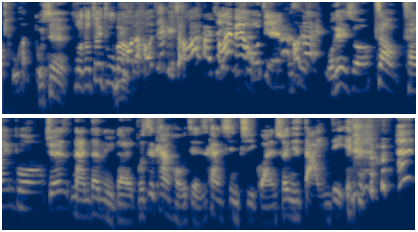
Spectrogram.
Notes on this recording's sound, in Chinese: 本集音質不好。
